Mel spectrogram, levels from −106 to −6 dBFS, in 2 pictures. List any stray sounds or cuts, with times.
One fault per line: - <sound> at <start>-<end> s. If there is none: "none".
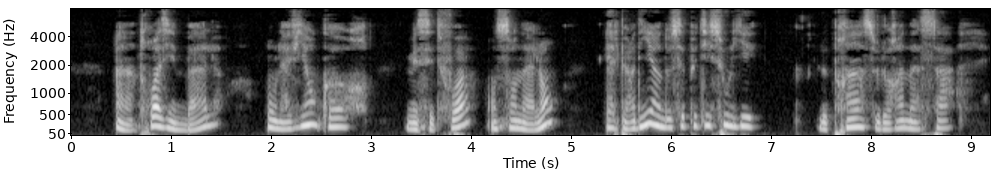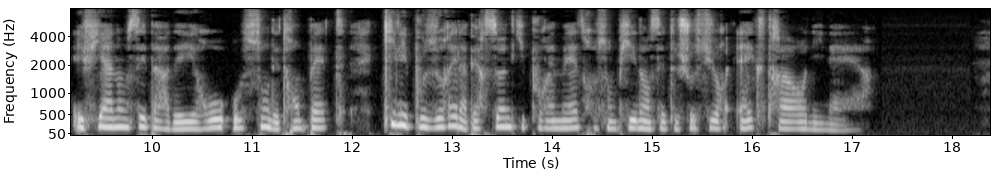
none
